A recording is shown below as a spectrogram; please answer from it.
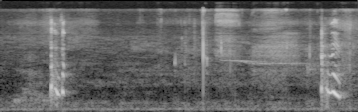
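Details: Two short, sharp voiced hiccups about three seconds apart, quiet room noise between; hiccups.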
